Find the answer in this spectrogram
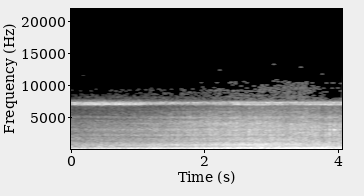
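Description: Class 142 Pacer diesel multiple unit coupled to a Class 156 Sprinter, approaching and running past: diesel engine rumble and wheel-on-rail noise growing steadily louder.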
